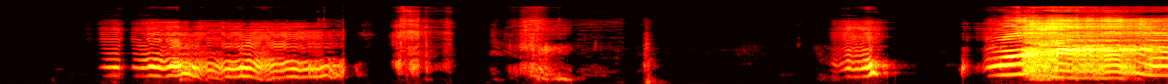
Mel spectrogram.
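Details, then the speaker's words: Newborn girl just after normal vaginal delivery: strong, high-pitched wailing cries in bursts with brief pauses, a vigorous normal cry as breathing begins at birth. "इसलिए जब बच्चा पैदा होता है, तो वह अपने आप सांस लेना शुरू कर देता है।"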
